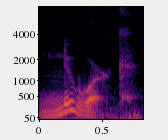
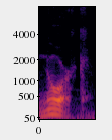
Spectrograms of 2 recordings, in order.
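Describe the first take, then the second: First: It is said with two syllables, New-ark. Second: It is said with one syllable, Nork.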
